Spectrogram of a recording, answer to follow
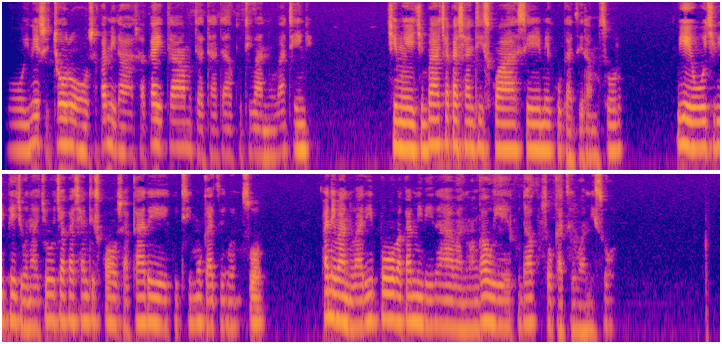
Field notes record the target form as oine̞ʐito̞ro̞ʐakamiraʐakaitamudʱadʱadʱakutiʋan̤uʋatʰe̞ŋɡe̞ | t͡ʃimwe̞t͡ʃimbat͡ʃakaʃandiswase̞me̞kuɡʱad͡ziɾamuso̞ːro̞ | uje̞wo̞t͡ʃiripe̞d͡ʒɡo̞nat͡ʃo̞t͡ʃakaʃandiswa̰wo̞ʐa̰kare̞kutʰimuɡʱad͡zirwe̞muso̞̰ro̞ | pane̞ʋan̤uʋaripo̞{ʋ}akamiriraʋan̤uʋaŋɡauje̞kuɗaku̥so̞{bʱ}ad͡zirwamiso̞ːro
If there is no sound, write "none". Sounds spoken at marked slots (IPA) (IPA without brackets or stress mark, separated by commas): ʋ, ɡʱ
